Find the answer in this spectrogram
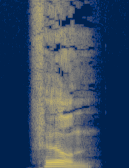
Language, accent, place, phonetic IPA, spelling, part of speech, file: German, Germany, Berlin, [ˈfɪʁn], firn, adjective, De-firn.ogg
- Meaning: aged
